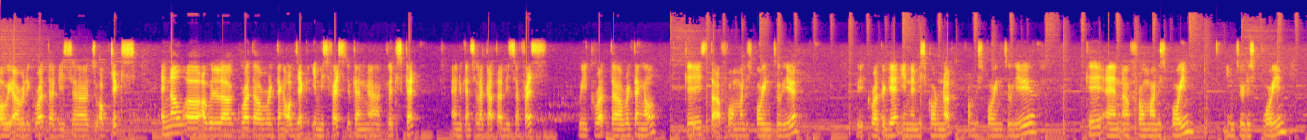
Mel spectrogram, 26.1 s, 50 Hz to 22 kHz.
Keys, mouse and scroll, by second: 0.6 middle click, 3.6-4.0 scroll down 1, 8.2 click, 10.4 click, 12.6 click, 13.1 middle click, 13.7-15.0 scroll down 1, 15.0 click, 16.6 scroll down 1, 18.5-18.8 scroll down 1, 19.7 click, 20.9 scroll down 1, 21.4 scroll up 1, 21.9 middle click, 22.6-24.0 scroll down 1, 24.2 click.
